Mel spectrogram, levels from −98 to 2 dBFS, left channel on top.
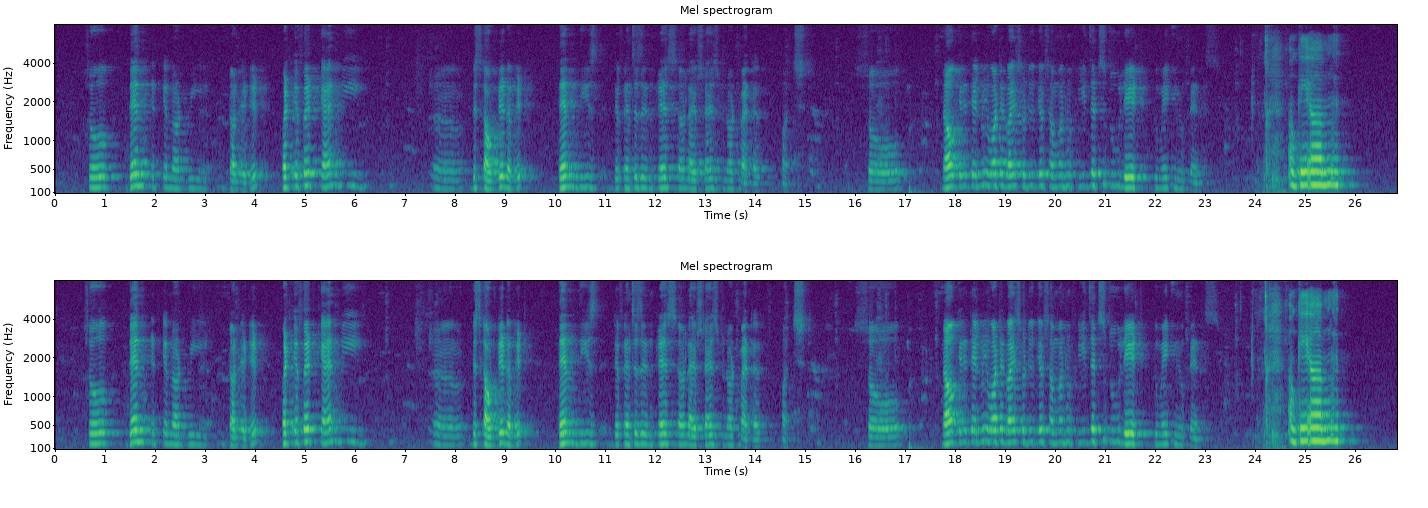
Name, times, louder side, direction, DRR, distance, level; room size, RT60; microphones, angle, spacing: voice 1, 0.7-1.1 1.5-3.0 3.5-4.1 4.5-6.2 7.5-9.4 10.1-10.8 11.2-14.1 14.5-15.0 16.3-16.9 17.7-21.6 22.0-22.9, right 2 dB, 80° right, 10 dB, 1.0 m, -30 dB
voice 2, 24.2-25.7, equal, 55° right, 10 dB, 1.5 m, -20 dB
29.0 x 21.0 x 5.8 m, 0.79 s
head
